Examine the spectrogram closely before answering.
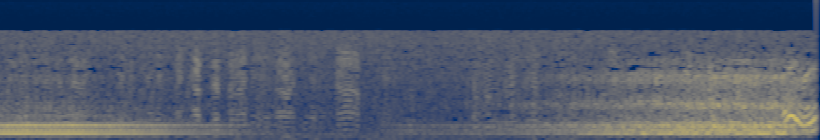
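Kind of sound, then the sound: vehicle, car engine accelerating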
